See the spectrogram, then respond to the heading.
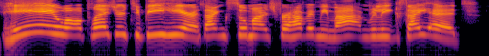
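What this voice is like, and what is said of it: British accent. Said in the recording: “live from the UK ... I don't speak to people with your accent very often ... I love your accent”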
